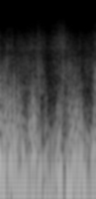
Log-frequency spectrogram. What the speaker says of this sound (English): the wind is just bitterly cold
